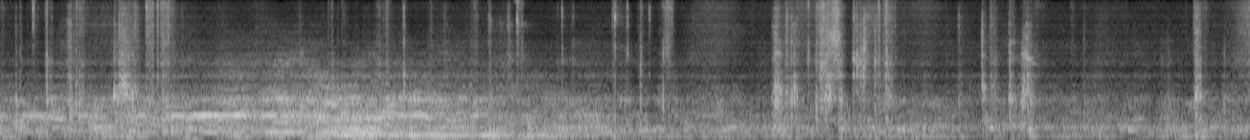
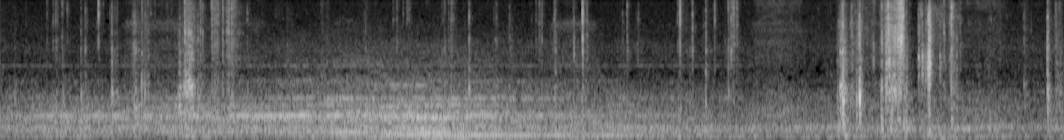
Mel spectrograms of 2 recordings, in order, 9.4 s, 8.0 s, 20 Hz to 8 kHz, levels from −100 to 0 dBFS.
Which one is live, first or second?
second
